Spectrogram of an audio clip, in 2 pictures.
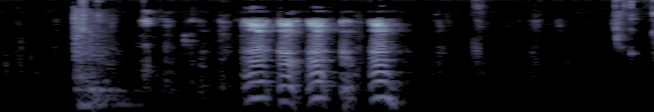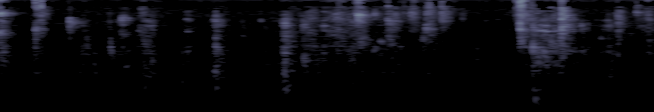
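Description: Close-miked mouth sounds of a person eating: soft chewing and lip clicks, a short burst about half a second in, and a quick run of five loud voiced sounds from the eater about two seconds in, the loudest part.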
